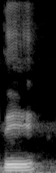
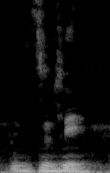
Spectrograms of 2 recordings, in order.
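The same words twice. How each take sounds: First: The first sound is made without friction. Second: The first sound is made with audible friction. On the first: "Now we say they" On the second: "those people would say they. You can see my tongue coming out and sort of vibrating a bit against my teeth"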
